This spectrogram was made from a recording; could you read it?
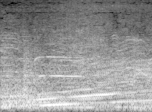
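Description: A car engine revs up and the vehicle pulls away as the Joker and his goons drive off, its rising engine pitch loud and continuous over a couple of seconds, with no voices.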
